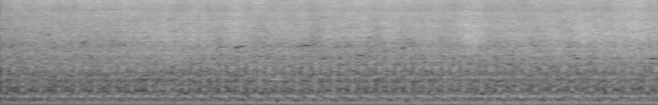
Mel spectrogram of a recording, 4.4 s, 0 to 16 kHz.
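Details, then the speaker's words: Toyota Hiace 2KD diesel that has lost power, starts hard, shakes and stalls when the throttle is released: idle with an uneven, hissy beat near four per second while one injector is cut; idle roughens but shows little change and keeps shaking. "Nah itu udah off kan diatas kan kita matikan injektornya Nah gak begitu ada pengaruh tetap goyang dia"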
